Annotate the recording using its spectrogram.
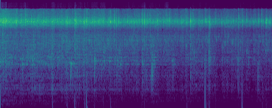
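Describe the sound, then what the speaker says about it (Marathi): Green chillies sizzle in hot oil for a fenugreek leaf stir-fry, a steady close hiss broken by a series of sharp crackling pops, with no talk. "नुसती मिरचीच टाकते ना तेलावर"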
